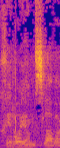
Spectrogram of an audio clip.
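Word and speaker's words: Героям слава: Ich weiß nicht, ob jemand von euch schon mal dieses Heroyam Slava gehört hat. Ja? Slava Ukraine und dann Heroyam Slava. Das heißt, das G wird wie ein H ausgesprochen.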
